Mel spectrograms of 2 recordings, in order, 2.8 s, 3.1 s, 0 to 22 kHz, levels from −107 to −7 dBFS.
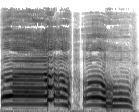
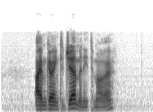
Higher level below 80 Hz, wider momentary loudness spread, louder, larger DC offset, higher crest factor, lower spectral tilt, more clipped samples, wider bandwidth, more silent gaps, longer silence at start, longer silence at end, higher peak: first, -56 dBFS vs -76 dBFS; second, 9 LU vs 14 LU; first, -14 LUFS vs -25 LUFS; neither; second, 14 dB vs 24 dB; second, -3 dB/octave vs -4.5 dB/octave; neither; first, 15.5 kHz vs 7 kHz; neither; second, 0 s vs 0.7 s; second, 0.15 s vs 0.85 s; first, 0 dBFS vs -4 dBFS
